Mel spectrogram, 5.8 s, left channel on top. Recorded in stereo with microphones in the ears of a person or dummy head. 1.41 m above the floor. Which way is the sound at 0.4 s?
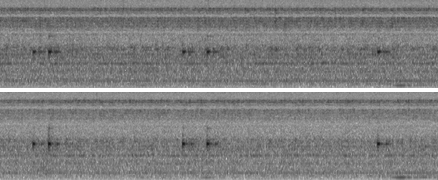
85° right.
